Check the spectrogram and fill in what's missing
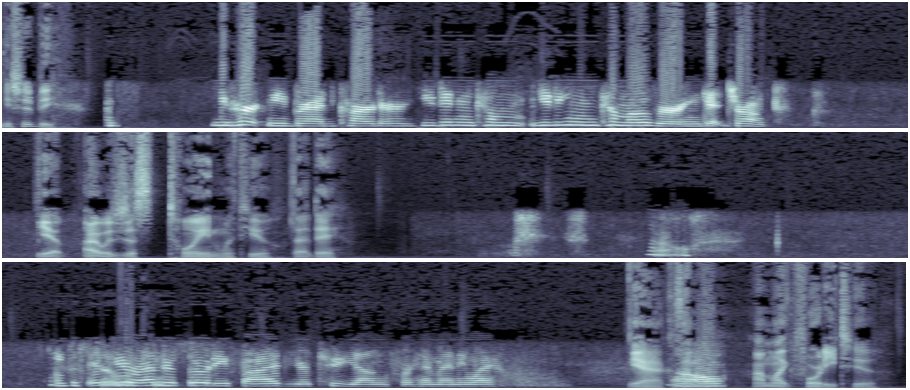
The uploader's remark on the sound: …'s Personal Prank Phone Calls Collection.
